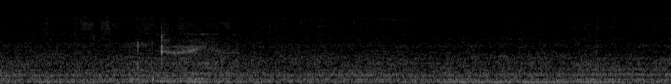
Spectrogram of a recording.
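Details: Honey bee swarm, caught and marching into a hive, gives a continuous low droning hum of many wings, unchanging in loudness, with a few faint higher squeaks near the start.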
